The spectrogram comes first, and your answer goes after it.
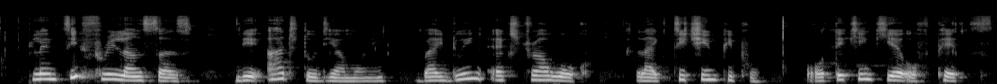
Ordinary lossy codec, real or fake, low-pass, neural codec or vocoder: none; fake; 9.9 kHz; vocoder, 22.05 kHz, 80 mel bands, WaveNeXt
